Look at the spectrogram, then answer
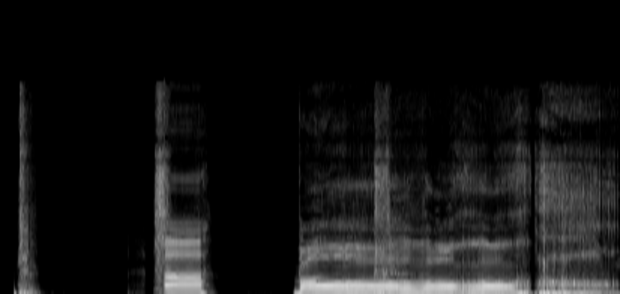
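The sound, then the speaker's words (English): A person imitates snoring with their voice: a brief snort, a short groaning burst, then a long, loud, rattling drone that breaks into a noisy, gurgling exhale at the end. “It's a mix of a train rolling on ice, coughing, gurgling, mouthwash.”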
